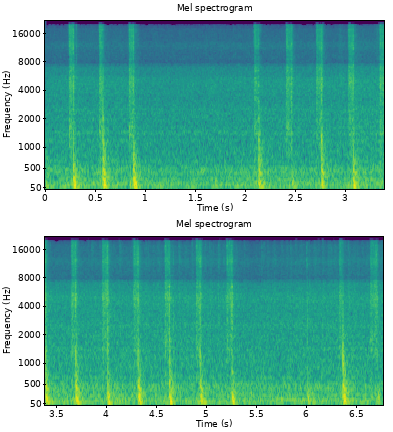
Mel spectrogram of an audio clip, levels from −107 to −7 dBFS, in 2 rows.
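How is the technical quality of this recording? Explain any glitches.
The recording's signal holds steady throughout, with no dropouts, distortion or other technical faults to be heard.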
